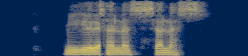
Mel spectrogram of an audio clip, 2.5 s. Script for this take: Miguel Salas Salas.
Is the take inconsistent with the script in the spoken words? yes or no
no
